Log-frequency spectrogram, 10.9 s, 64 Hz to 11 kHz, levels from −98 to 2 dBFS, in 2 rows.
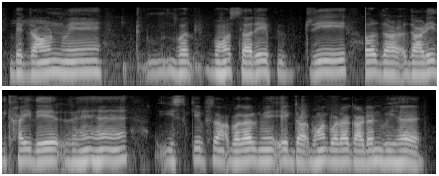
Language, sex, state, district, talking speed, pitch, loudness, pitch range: Hindi, male, Chhattisgarh, Kabirdham, 120 wpm, 145 Hz, -30 LUFS, 140-150 Hz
